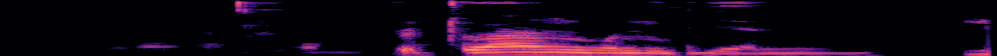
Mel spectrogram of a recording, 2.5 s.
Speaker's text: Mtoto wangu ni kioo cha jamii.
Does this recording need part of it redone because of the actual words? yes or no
yes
